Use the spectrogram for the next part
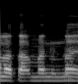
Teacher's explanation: bacaan ikhtilas adalah bunyi nun yang pertama yang berharokat dhammah dibaca dengan suara kurang lebih 2/3-nya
